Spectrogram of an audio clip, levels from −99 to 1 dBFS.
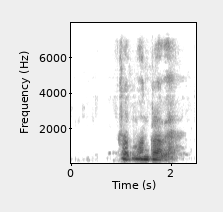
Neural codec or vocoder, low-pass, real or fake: codec, 16 kHz in and 24 kHz out, 2.2 kbps, FireRedTTS-2 codec; 7.2 kHz; fake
